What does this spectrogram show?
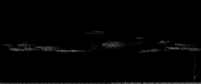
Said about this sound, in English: I've also found Noisli to be quite nice too. It's an app that allows you to set different background noises, so you might want to try a little bird song.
